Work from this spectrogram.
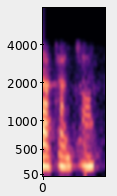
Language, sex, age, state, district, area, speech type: Sindhi, female, 45-60, Uttar Pradesh, Lucknow, rural, conversation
